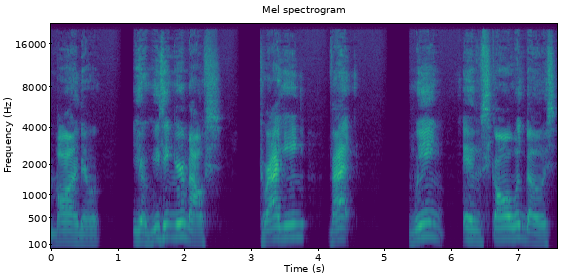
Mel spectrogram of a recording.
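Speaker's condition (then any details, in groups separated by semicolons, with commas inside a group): Cerebral palsy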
